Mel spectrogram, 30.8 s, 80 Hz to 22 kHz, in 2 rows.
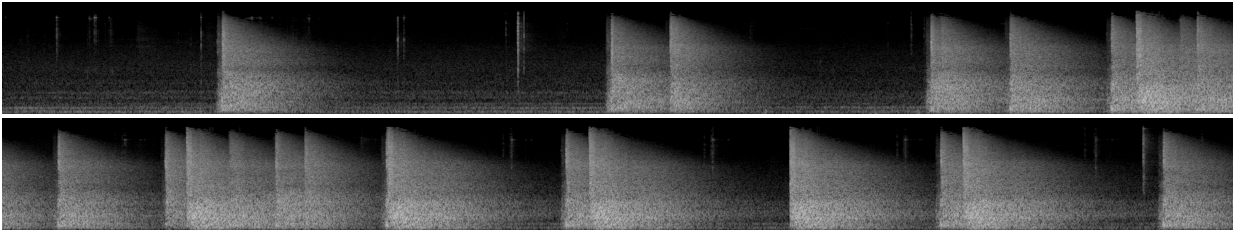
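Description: Gunshots in an indoor shooting range, among them a Ruger Super Redhawk Alaskan .44 Magnum revolver, each sharp report ringing off the walls. A low hum comes first; about three seconds in come single shots, then from about a third of the way through a quick, irregular run of shots.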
